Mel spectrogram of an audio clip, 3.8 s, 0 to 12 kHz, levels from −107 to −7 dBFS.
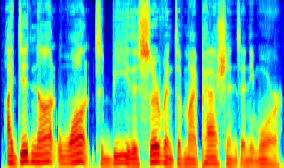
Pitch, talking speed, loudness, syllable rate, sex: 115 Hz, 205 wpm, -17 LUFS, 4.4 syllables/s, male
